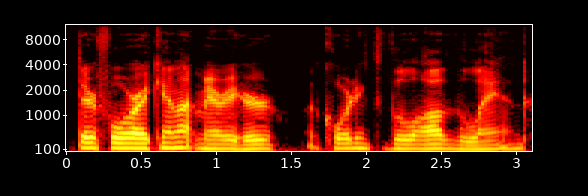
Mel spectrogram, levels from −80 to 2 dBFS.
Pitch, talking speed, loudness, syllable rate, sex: 120 Hz, 230 wpm, -18 LUFS, 7.0 syllables/s, male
